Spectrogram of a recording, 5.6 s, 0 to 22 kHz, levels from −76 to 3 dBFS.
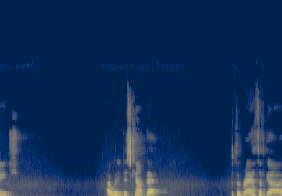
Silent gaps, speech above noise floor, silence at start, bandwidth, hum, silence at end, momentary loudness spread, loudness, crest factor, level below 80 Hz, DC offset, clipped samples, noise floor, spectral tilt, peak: none; 39 dB; 0 s; 15.5 kHz; none; 0 s; 18 LU; -21 LUFS; 18 dB; -78 dBFS; under 0.1%; under 0.1%; -59 dBFS; -4 dB/octave; -4 dBFS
